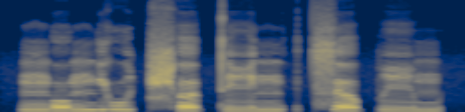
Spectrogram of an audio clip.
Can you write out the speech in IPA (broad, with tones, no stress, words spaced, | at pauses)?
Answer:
ŋo˧ ŋju˦t͡ɕʰə˦t̪i˧n | t͡sə˥˧ pi˨˩m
